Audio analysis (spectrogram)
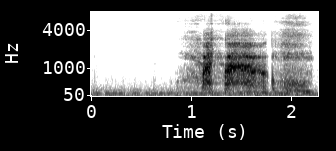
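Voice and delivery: airy unvoiced laugh. Real, not acted. Laughing at the council's irony, a long airy laugh. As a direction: let a long breathy laugh out.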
